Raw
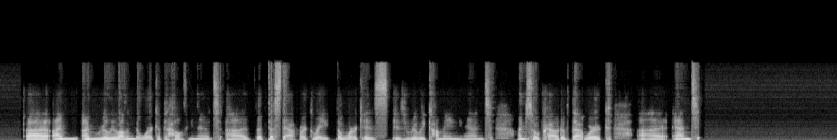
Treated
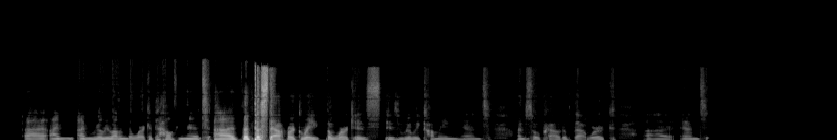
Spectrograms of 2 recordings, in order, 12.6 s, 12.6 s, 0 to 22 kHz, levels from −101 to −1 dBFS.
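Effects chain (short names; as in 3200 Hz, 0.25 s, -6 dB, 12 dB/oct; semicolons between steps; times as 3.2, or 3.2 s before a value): Doppler pass-by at 3.78, 18 m/s, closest 1.6 m; spectral noise reduction 12 dB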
